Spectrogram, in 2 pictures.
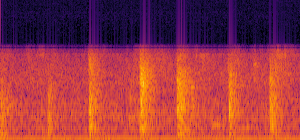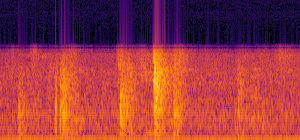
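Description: A series of about a dozen irregular sharp clicks or taps, loudest about four and a half seconds in, over a steady low hum.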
